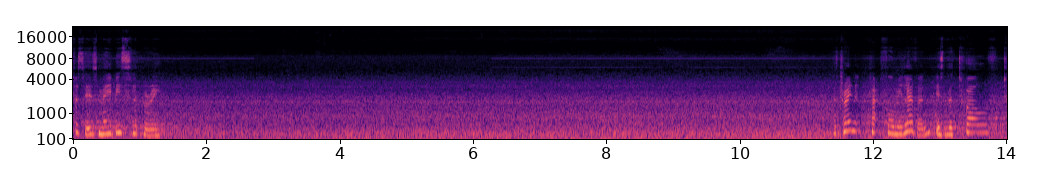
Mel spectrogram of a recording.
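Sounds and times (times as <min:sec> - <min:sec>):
station rumble and hiss: 0:00.0 - 0:14.0.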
